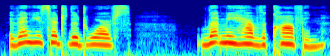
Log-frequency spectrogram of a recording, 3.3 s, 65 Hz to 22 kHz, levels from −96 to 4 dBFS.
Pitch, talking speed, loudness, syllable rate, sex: 230 Hz, 200 wpm, -17 LUFS, 4.9 syllables/s, female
